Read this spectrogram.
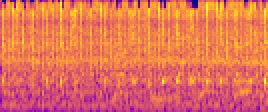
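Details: Range Rover Sport diesel idling, owner complaint of ticking, told it needed new turbo/engine: light quick flutter from the EGR vacuum solenoid/actuator, stops when held or vacuum line disconnected; not engine or turbo.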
